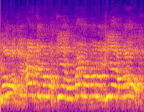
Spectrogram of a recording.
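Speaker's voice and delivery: soaring revival preacher at full power; full-force preaching. Acted. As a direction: lift the congregation with a fiery preaching chant.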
